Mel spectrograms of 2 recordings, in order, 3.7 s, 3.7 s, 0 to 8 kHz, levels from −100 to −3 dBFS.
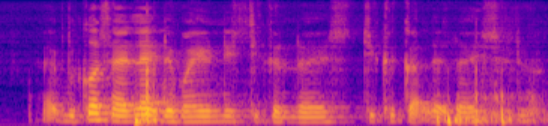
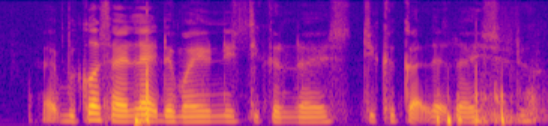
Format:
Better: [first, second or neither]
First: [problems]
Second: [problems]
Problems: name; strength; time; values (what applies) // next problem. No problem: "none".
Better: second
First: room echo; dies away in 1.5 s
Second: none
